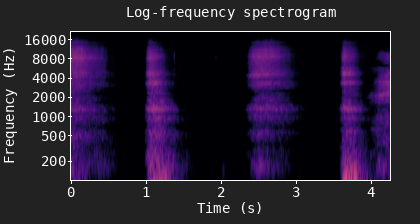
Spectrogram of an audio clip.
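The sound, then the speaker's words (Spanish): A voice imitates soft, airy breathing, four slow breaths in a steady in-and-out rhythm with short silent pauses between them, with no talking. “estaba durmiendo y a un lado del cesto de eh, ropa sucia, escuchaba que alguien respiraba.”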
